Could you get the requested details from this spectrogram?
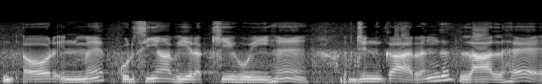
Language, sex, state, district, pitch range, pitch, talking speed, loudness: Hindi, male, Mizoram, Aizawl, 120-135 Hz, 125 Hz, 120 wpm, -13 LUFS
